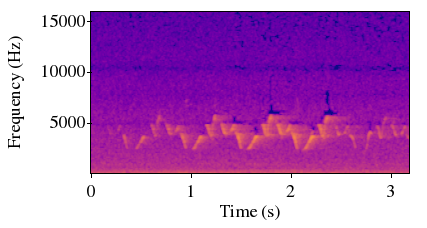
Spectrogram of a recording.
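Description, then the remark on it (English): A songbird mimics a common yellowthroat's song, a quick, rhythmic series of repeated high chirping phrases, over a steady low background hum. “Common yellowthroat again. Very strong common yellowthroat songs.”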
